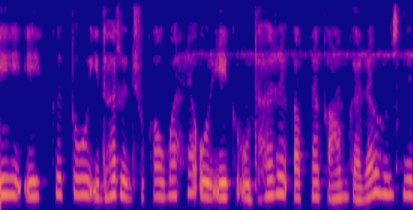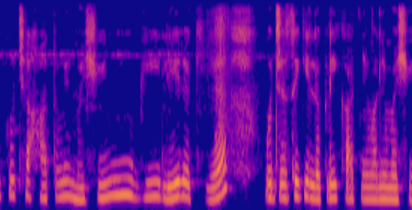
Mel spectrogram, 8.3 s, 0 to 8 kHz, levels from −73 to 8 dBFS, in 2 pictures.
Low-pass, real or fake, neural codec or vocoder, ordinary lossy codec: 7.2 kHz; real; none; none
